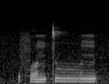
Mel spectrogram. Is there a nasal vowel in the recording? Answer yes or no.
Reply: no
